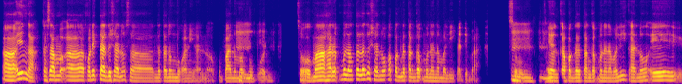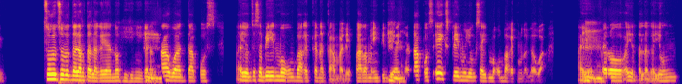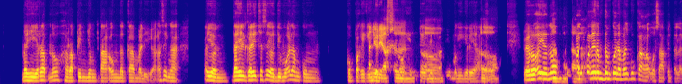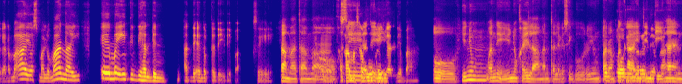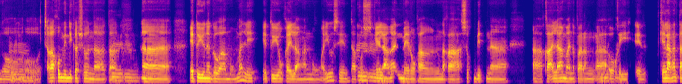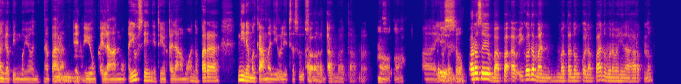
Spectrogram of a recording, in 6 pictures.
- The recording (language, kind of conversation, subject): Filipino, unstructured, Paano mo hinaharap ang mga pagkakamali mo?
- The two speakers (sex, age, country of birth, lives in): male, 25-29, Philippines, Philippines; male, 30-34, Philippines, Philippines
- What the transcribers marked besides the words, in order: none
